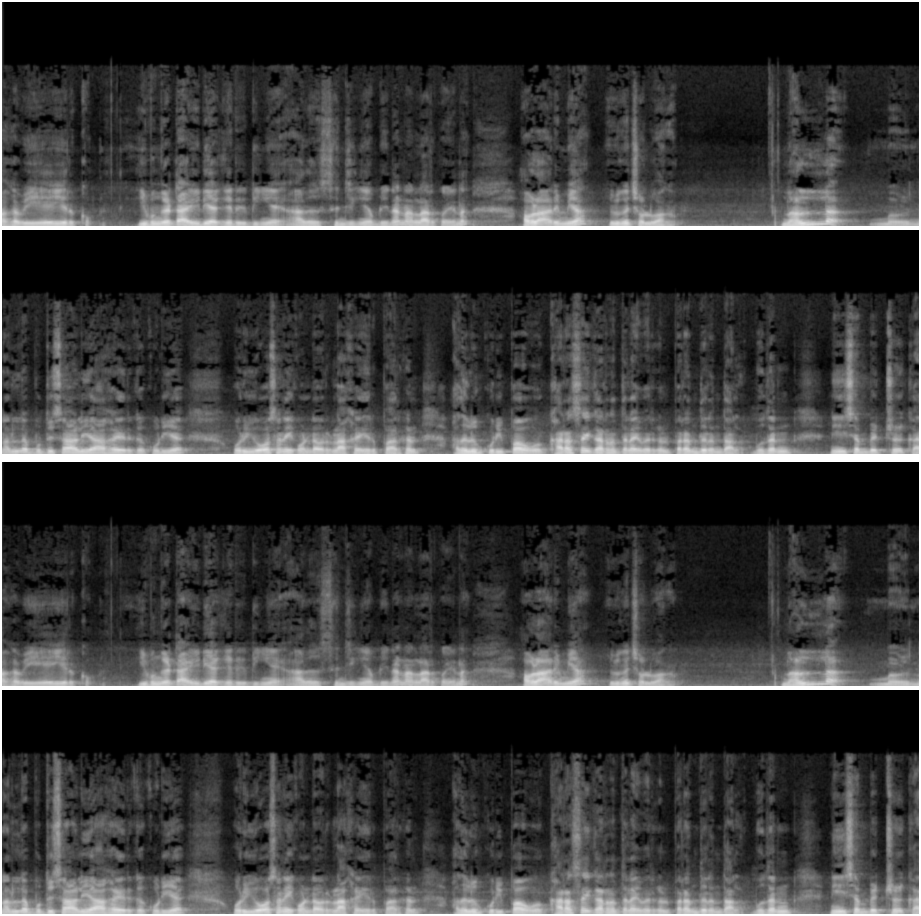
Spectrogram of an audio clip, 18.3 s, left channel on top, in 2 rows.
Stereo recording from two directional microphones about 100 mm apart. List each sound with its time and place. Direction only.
0.0 s speech: 25° left (ahead or behind)
7.7 s a man's voice: 20° left (ahead or behind)
8.8 s speech: 15° right (ahead or behind)
12.7 s speech: 15° left (ahead or behind); by 18.3 s 10° right (ahead or behind)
